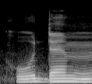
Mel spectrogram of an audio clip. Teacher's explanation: Idgham ma'al gunnah. Idgham ni ialah memasukkan, memasukkan sebutan tanwin ini ke dalam mim. Ma'al gunnah, bersamanya kita kena dengungkan bacaan hudam.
